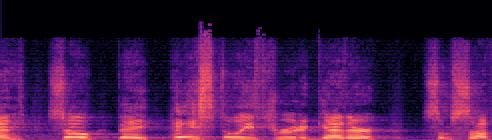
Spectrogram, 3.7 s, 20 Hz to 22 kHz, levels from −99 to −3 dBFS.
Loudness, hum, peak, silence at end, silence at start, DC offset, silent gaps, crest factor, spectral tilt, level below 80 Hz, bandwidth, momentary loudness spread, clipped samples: -24 LUFS; none; -8 dBFS; 0 s; 0 s; under 0.1%; none; 16 dB; -2 dB/octave; -64 dBFS; 17 kHz; 11 LU; under 0.1%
